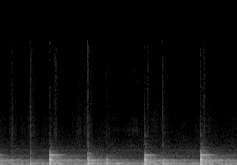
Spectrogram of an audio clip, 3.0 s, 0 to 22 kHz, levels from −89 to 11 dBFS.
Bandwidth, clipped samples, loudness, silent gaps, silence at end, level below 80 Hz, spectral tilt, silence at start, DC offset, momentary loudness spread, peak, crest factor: 6.4 kHz; under 0.1%; -30 LUFS; none; 0 s; -48 dBFS; -9.5 dB/octave; 0 s; under 0.1%; 12 LU; -4 dBFS; 26 dB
